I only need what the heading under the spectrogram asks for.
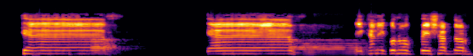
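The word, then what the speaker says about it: ق: পরের অক্ষরটা উচ্চারণ করুন কফ হ্যাঁ কফ কফের উচ্চারণটা একটু মোটা খুব মোটা হবে কফ এবার কফ এর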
